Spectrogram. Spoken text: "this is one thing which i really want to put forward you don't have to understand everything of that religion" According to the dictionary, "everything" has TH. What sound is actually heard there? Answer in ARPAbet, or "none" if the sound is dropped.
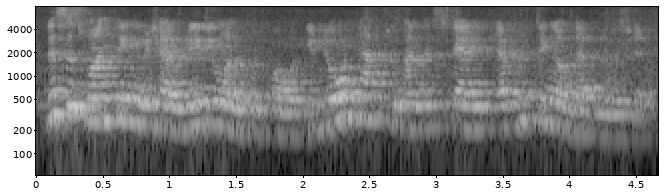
T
